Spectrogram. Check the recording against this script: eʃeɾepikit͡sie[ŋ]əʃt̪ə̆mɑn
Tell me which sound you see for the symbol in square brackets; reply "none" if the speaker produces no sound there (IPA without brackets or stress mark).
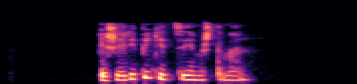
m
